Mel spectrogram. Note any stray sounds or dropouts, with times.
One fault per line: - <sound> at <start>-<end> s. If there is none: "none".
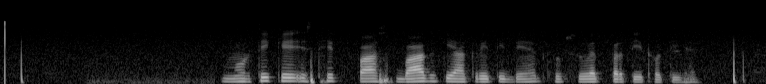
none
